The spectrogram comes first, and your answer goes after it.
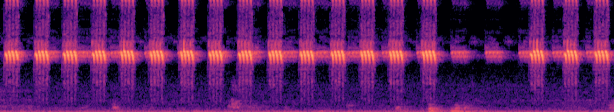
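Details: High, ringing cricket chirps pulse at a quick regular pace, pausing briefly past the midpoint while soft low knocks sound, then resuming at full strength.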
